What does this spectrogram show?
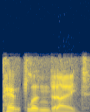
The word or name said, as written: pentlandite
